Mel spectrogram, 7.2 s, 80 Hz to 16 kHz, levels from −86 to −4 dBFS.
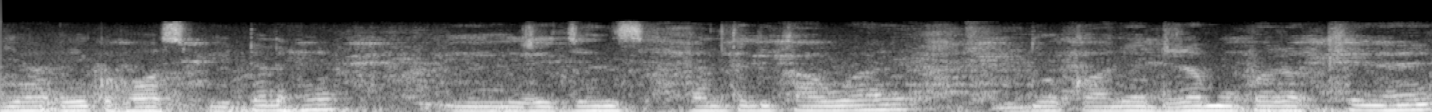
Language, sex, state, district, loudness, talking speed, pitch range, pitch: Hindi, male, Uttar Pradesh, Lucknow, -14 LUFS, 135 wpm, 135-150 Hz, 140 Hz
